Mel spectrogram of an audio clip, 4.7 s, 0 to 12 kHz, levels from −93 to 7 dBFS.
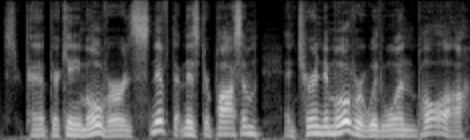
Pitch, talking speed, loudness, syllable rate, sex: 140 Hz, 205 wpm, -18 LUFS, 5.3 syllables/s, male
